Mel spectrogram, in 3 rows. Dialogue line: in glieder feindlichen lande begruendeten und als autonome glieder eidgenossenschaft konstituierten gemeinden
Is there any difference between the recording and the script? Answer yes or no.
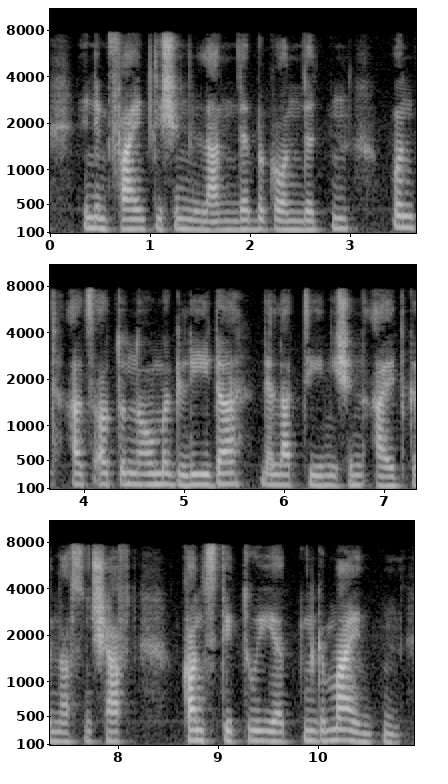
yes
